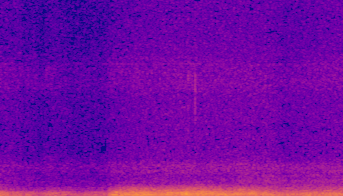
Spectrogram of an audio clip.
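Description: Thunder rumbling low, swelling suddenly about a second in and then slowly dying away.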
